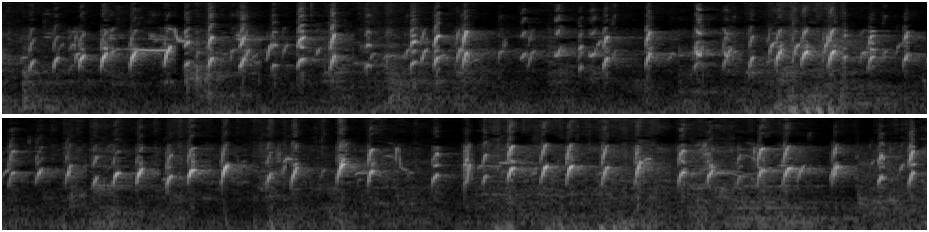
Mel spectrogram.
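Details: European goldfinches singing together, used to stimulate other goldfinches to sing: a dense chorus of rapid, bright twittering notes and high buzzy trills, many birds overlapping continuously.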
